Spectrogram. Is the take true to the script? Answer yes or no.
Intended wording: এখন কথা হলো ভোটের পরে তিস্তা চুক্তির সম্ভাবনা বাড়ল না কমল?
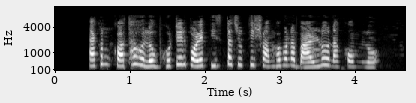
yes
